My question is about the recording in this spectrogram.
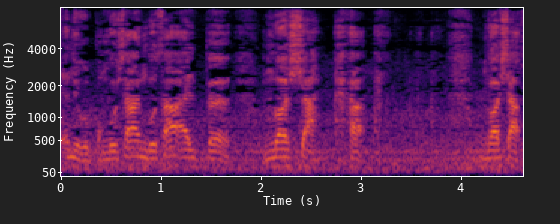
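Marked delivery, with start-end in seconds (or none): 2.6-4.2 stifled airy laugh under the breath; breathy laugh. Real, not acted. Streamer mocking a rival who cries, stifled breathy laugh. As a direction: snicker silently through the nose.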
